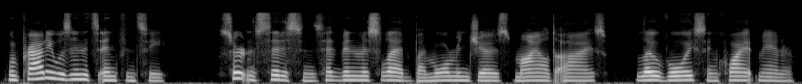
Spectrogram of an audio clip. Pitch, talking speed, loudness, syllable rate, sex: 190 Hz, 155 wpm, -19 LUFS, 4.4 syllables/s, female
